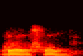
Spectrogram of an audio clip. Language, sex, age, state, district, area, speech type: Odia, female, 60+, Odisha, Jharsuguda, rural, conversation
